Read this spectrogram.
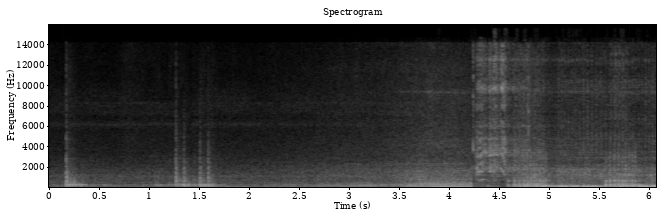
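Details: Motorcycle electric start (self-start) during a starter motor carbon-brush repair: a couple of short starter bursts, then the engine catches and settles into a steady running note; starter cranking and starting normally.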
